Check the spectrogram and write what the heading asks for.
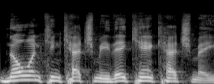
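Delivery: ordinary delivery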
